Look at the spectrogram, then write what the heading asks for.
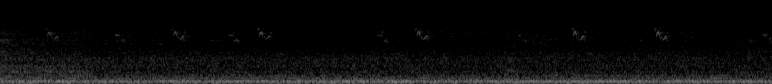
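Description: Small birds chirping in short, high notes, about one or two a second, over a steady low background rumble.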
